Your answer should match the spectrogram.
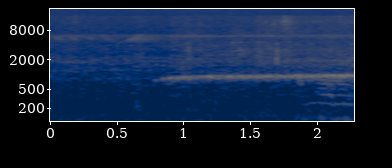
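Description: Near silence, with a faint, steady, high single tone coming in a little under halfway through and holding.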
